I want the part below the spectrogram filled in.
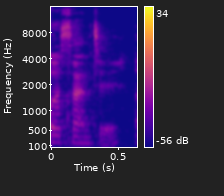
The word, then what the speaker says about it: Asante: Coco Asante. – Asante. Okay. – Mm-hmm. Mm-hmm. – Because, girl, I don't know what I be saying. I say it the black way. Asante, like Ashanti.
